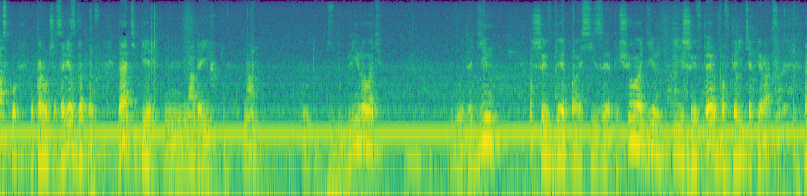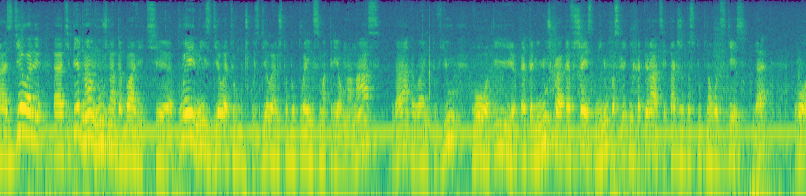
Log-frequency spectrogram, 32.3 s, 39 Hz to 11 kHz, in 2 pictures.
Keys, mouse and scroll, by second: 0.4 click, 1.9 l, 4.8-6.1 middle drag, 6.1-8.0 drag, 8.8-12.7 middle drag, 11.2 shift+d, 14.2 shift+r, 14.9-17.4 middle drag, 18.0 shift+a, 22.0 F6, 30.1 t.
